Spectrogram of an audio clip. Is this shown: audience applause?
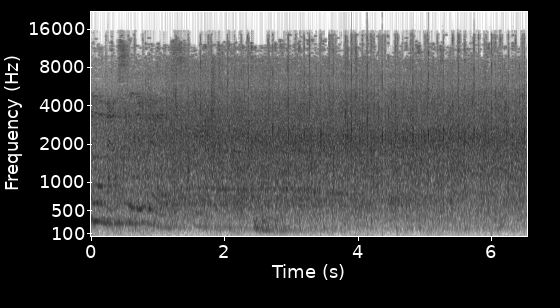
yes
